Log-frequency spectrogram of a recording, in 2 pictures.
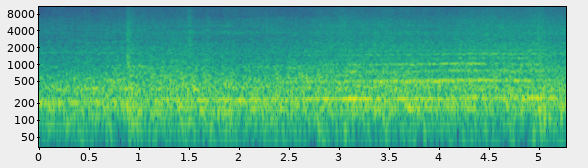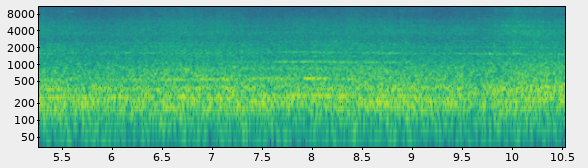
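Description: An ET2M electric multiple unit runs past close by. Its steady running noise carries a low hum, with a few light clicks as the wheels cross rail joints.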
